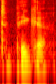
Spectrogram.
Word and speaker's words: Topeka: flooded, and So that's how you say it, Topeka.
